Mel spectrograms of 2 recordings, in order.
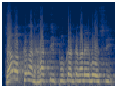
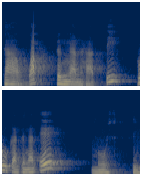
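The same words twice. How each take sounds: First: High and loud, Jawab and emosi hammered; loud emphatic charge. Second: Slow, low and calm counsel; gentle and slow. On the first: Real, not acted. Preacher charging the congregation, loud and high. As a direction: proclaim it to the room. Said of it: "repeating the key point". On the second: Retold or imitated. The Lord speaking to Peter's heart, slow and gentle. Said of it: "berbicara secara khusus dengan hati Petrus".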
